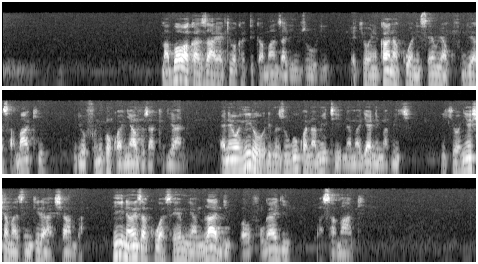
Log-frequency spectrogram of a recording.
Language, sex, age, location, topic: Swahili, male, 18-24, Dar es Salaam, agriculture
